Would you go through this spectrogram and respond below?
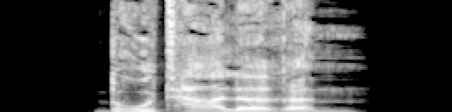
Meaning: strong dative masculine/neuter singular comparative degree of brutal
- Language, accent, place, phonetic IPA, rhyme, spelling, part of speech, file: German, Germany, Berlin, [bʁuˈtaːləʁəm], -aːləʁəm, brutalerem, adjective, De-brutalerem.ogg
